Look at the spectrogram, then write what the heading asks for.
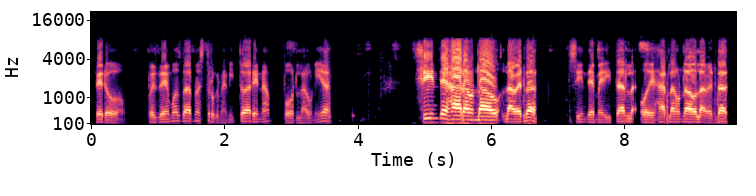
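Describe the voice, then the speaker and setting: Low Colombian man's voice, dry. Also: lively intonation, moderate pace, no echo, poor audio. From Colombia, Boyacá. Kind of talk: extemporaneous religious debate introduction.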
